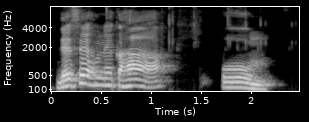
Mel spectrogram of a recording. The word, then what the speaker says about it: ओम: जैसे हमने कहा ओम, ये शब्द लिखा हुआ है, इसका उच्चारण कीजिए तो ओ को हम लंबा खींचकर तब इसका उच्चारण करते हैं, ओम, है ना?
